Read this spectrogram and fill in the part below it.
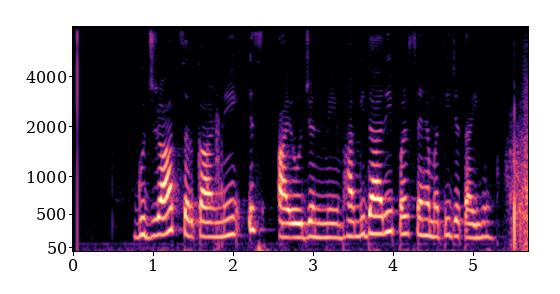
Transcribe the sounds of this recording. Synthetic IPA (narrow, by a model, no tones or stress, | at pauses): ɡʊd͡ʒɾaːt̪sɐɾkaːɾneɪsaːjoːd͡ʒənmẽbʱaːɡid̪aːɾipɐɾsɛɦmət̪id͡ʒɐt̪aːiɦɛː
